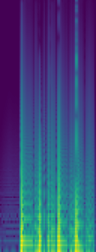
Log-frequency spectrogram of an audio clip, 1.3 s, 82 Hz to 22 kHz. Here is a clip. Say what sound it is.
Sound effects > Electronic / Design
Optical Theremin 6 Osc dry-035
Robot, Robotic, DIY, Glitch, Sci-fi, Glitchy, Instrument, noisey, Infiltrator, Experimental, Bass, Sweep, Synth, FX, Scifi, Otherworldly, Electro, Theremins, Electronic, Handmadeelectronic, Trippy, SFX, Optical, Theremin, Noise, Spacey, Digital, Analog, Alien, Dub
